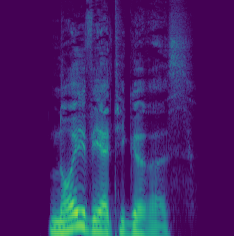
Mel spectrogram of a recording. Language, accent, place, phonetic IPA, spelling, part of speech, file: German, Germany, Berlin, [ˈnɔɪ̯ˌveːɐ̯tɪɡəʁəs], neuwertigeres, adjective, De-neuwertigeres.ogg
- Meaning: strong/mixed nominative/accusative neuter singular comparative degree of neuwertig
